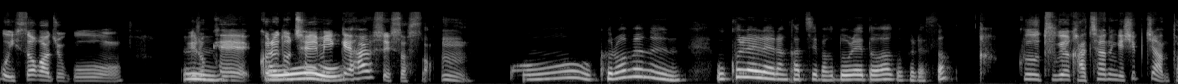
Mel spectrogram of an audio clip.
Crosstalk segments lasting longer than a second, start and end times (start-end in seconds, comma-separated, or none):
1.9-3.5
